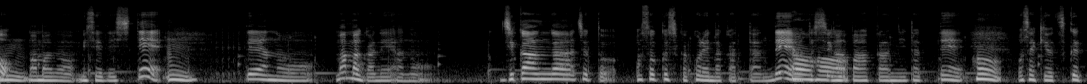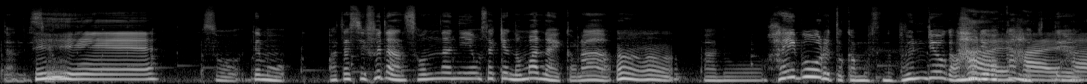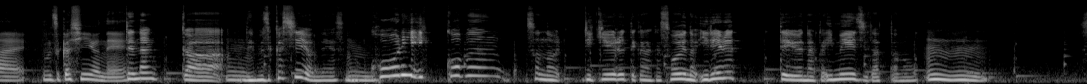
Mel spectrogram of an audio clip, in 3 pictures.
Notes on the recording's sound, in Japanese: 今回音声に少しノイズが入っています、申し訳ありません！Stand.fm。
